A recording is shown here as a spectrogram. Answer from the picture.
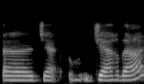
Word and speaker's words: Gerda: So so today we're here and we're going to present you, Gerda is the way we pronounce it in French, Gerda in English.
